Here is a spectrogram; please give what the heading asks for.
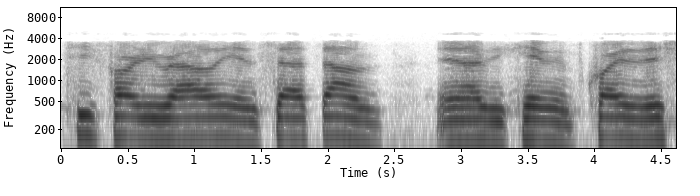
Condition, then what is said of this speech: Parkinson's disease. I'm putting out for you though, because I really want to be heard.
